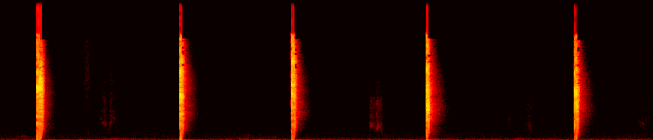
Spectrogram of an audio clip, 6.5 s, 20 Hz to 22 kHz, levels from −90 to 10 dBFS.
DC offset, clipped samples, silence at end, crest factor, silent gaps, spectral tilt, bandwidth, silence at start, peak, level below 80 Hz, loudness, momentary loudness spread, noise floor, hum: under 0.1%; under 0.1%; 0.75 s; 26 dB; none; 2 dB/octave; 16 kHz; 0.35 s; 0 dBFS; -56 dBFS; -19 LUFS; 3 LU; -68 dBFS; none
